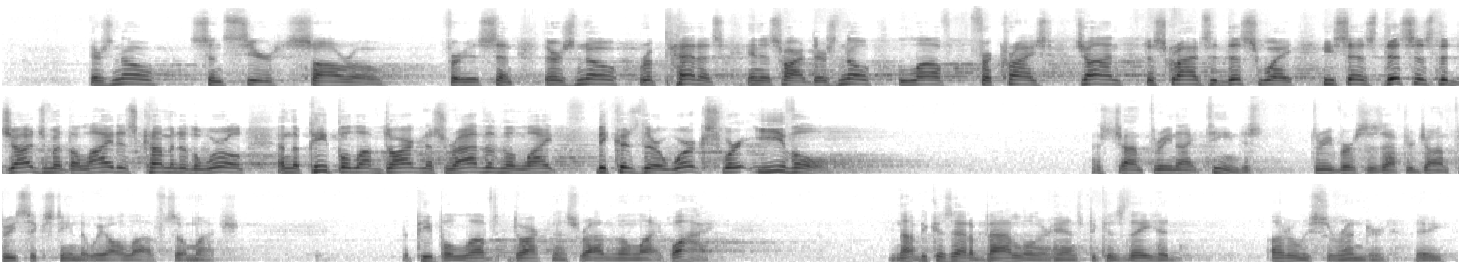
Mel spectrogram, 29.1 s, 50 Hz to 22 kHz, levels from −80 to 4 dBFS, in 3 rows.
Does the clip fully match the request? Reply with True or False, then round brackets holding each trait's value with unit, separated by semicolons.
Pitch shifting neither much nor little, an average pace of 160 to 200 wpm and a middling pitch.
False (5.9 semitones; 180 wpm; 165 Hz)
